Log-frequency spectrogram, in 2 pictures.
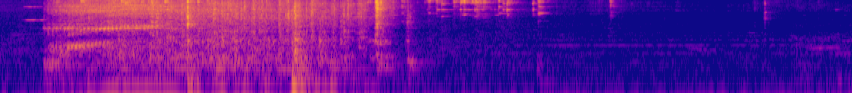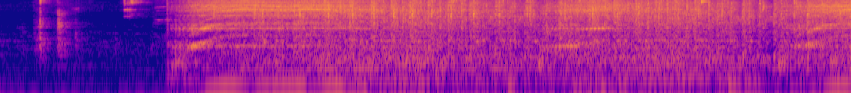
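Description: A sewing machine stitches a latkan design in close, loud whirring bursts, with a quieter pause of a few seconds holding faint clicks before stitching resumes steadily.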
